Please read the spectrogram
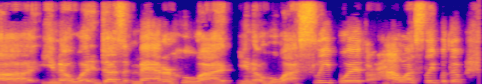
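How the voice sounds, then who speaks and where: A plain, everyday voice from a woman with an American accent, medium in pitch, at a moderate pace. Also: ordinary pitch variation. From US West Coast, South Central Los Angeles. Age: 60s. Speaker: podcast host. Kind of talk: interview podcast.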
